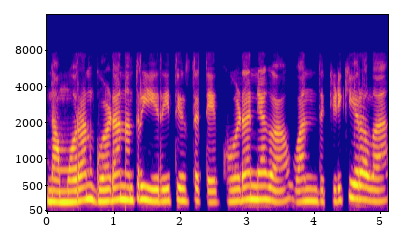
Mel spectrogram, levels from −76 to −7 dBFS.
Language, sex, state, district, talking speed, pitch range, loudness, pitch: Kannada, female, Karnataka, Raichur, 95 wpm, 210-240 Hz, -12 LUFS, 220 Hz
